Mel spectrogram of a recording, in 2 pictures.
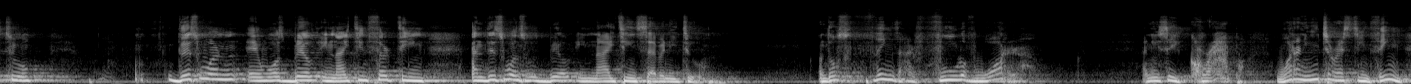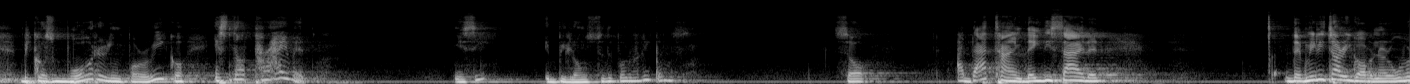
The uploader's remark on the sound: Offered a lecture at Wistariahurst Museum. Recorded at Wistariahurst Museum on April 17th, 2018.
